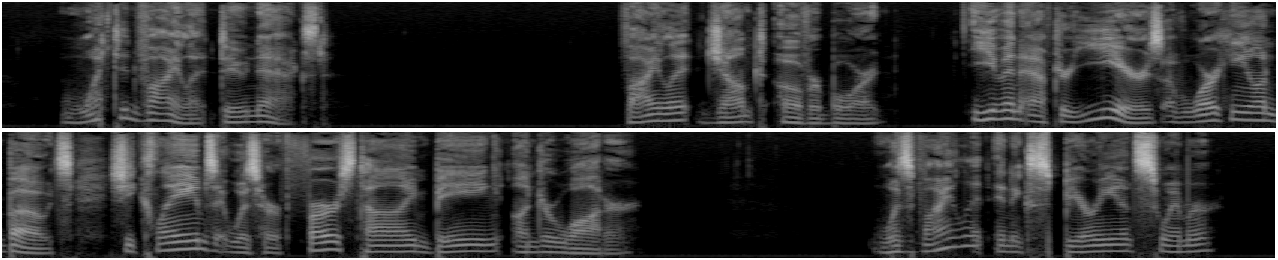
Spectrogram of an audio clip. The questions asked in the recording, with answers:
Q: Was Violet an experienced swimmer?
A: No, Violet wasn't an experienced swimmer.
